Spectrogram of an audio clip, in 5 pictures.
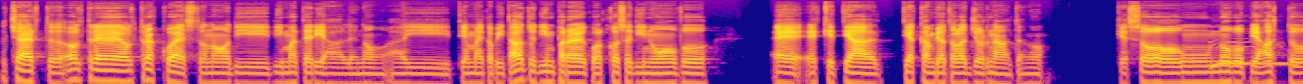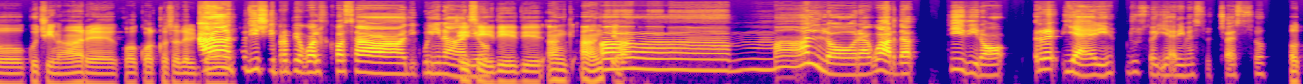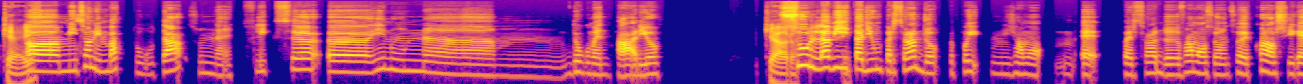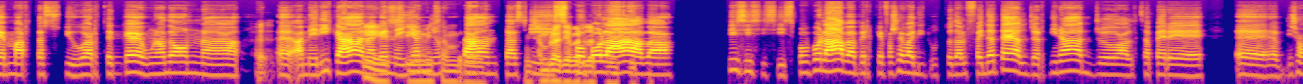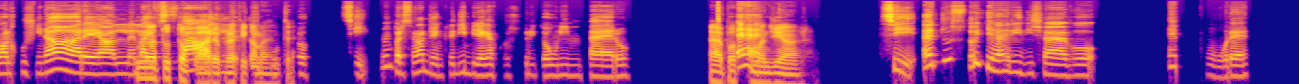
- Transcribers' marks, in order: other noise; "proprio" said as "propio"; drawn out: "Uhm"; other background noise; drawn out: "un, mhmm"; tapping; in English: "lifestyle"
- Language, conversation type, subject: Italian, unstructured, Hai mai imparato qualcosa che ti ha cambiato la giornata?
